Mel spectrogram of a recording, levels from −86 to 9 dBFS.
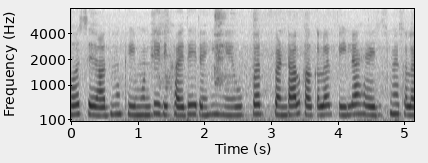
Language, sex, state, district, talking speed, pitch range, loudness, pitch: Hindi, female, Chandigarh, Chandigarh, 210 wpm, 225-245 Hz, -17 LUFS, 235 Hz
